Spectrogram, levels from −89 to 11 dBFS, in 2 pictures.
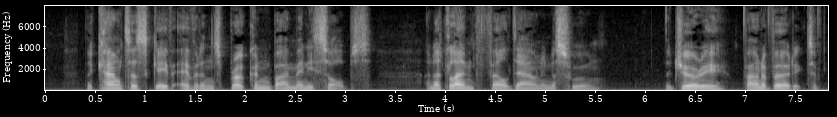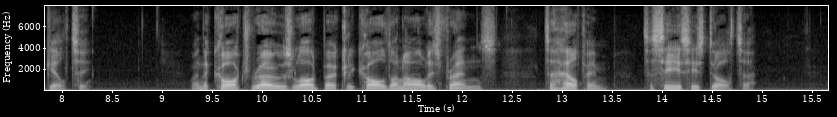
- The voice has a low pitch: Yes, low, 130 Hz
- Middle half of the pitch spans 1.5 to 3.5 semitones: Yes, average, 3.2 semitones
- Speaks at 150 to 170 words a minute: Yes, average, 155 wpm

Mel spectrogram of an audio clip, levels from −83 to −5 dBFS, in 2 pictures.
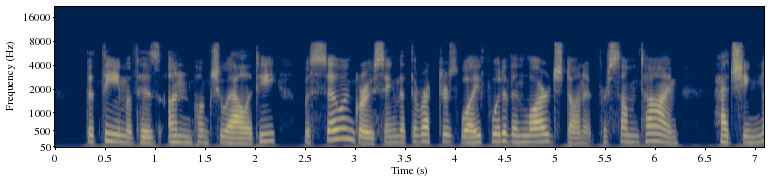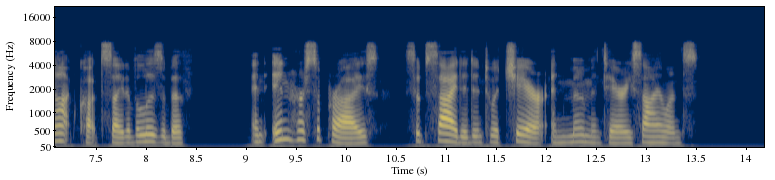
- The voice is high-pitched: No, medium, 175 Hz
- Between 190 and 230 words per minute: No, average, 160 wpm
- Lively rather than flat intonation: No, average, 3.4 semitones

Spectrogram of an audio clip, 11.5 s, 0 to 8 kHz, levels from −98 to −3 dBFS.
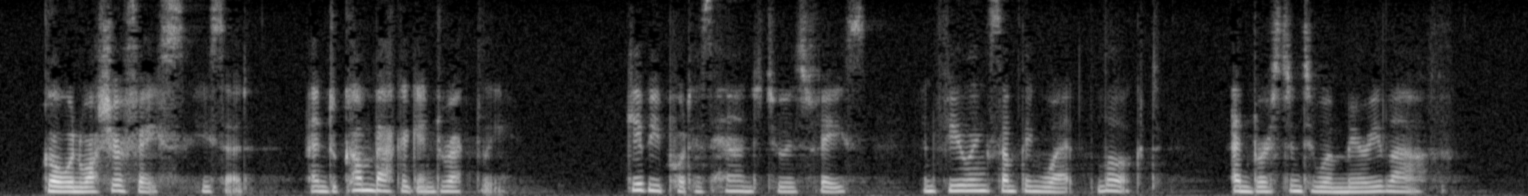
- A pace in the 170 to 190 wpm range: No, average, 155 wpm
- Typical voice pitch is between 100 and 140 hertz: No, high, 200 Hz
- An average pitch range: No, narrow, 1.9 semitones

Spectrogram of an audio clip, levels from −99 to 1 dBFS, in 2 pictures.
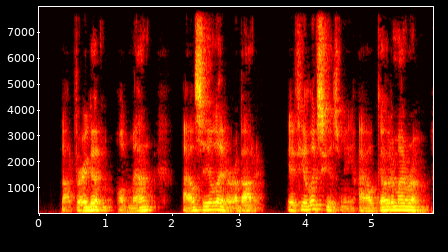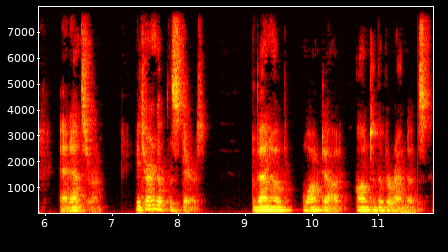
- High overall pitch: No, low, 120 Hz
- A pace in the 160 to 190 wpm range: Yes, average, 180 wpm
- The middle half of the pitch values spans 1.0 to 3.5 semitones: Yes, narrow, 2.5 semitones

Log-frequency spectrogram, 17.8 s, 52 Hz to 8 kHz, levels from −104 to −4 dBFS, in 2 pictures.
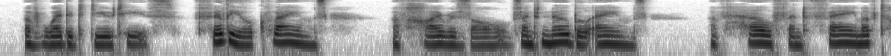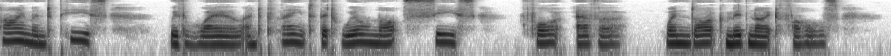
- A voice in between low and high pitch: Yes, medium, 165 Hz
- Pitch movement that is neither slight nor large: No, narrow, 2.3 semitones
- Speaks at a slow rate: Yes, slow, 110 wpm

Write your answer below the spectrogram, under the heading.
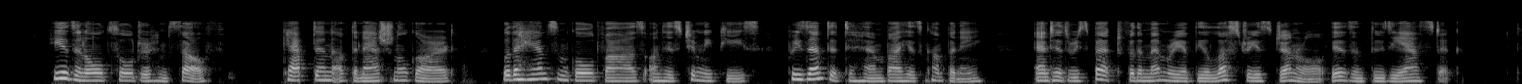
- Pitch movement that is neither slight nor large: Yes, average, 3.6 semitones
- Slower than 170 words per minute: Yes, average, 160 wpm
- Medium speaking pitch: Yes, medium, 165 Hz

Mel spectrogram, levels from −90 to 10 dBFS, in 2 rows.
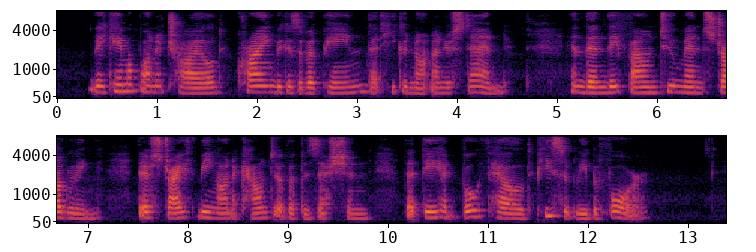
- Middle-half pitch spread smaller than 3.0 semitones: Yes, narrow, 2.5 semitones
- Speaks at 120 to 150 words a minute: No, average, 165 wpm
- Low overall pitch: No, high, 190 Hz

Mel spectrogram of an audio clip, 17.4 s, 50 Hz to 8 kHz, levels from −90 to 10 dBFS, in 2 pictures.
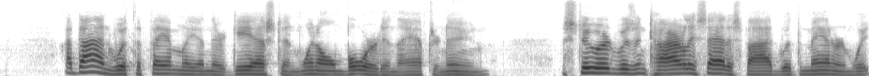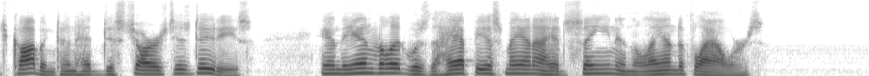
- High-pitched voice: No, medium, 140 Hz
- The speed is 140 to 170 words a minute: Yes, average, 155 wpm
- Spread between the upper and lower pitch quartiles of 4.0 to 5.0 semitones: Yes, average, 4.7 semitones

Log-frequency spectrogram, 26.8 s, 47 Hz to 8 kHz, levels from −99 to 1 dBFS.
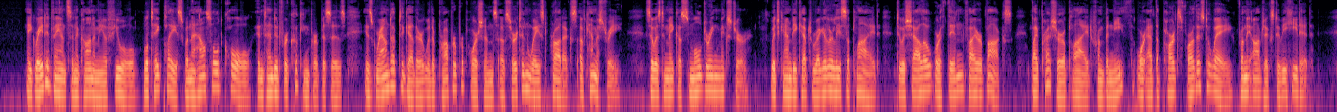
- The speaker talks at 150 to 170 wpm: Yes, average, 155 wpm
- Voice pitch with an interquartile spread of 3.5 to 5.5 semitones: No, average, 3.1 semitones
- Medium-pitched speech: No, low, 110 Hz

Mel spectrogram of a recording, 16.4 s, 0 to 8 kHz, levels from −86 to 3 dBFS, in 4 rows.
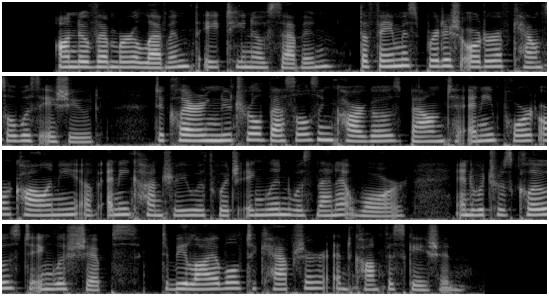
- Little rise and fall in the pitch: Yes, narrow, 2.2 semitones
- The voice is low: No, high, 225 Hz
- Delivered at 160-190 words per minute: Yes, average, 180 wpm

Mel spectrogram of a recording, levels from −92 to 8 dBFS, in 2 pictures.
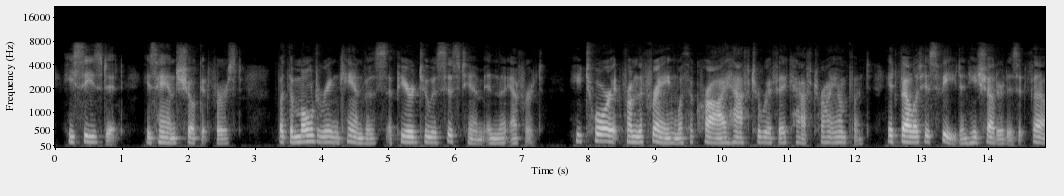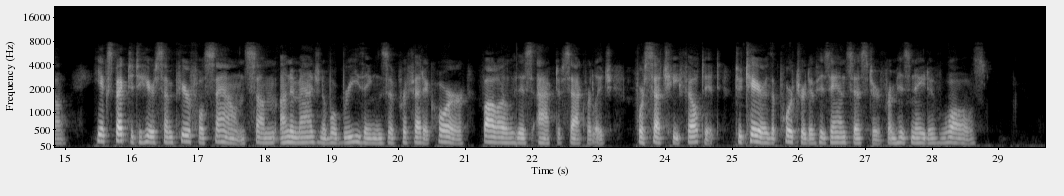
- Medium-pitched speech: Yes, medium, 145 Hz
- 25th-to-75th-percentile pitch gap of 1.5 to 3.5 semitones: Yes, average, 3.0 semitones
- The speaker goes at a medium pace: Yes, average, 155 wpm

